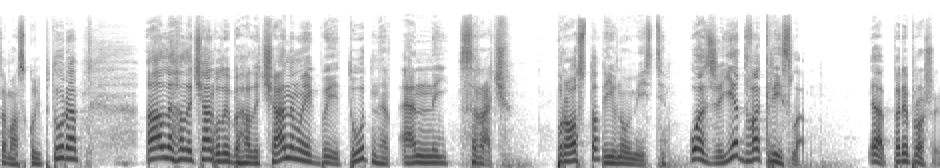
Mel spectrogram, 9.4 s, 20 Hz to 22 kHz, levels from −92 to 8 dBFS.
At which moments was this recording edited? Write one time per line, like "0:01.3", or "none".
0:02.1
0:03.9
0:06.0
